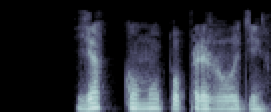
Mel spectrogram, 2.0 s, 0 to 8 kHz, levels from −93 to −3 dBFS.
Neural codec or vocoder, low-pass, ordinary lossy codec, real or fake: codec, 24 kHz, 6 kbps, HILCodec; 7.2 kHz; MP3, 24 kbps; fake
